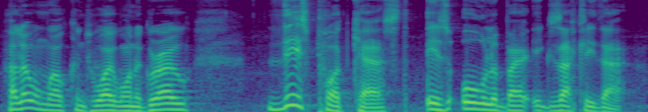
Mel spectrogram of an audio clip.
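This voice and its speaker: A man's voice: medium pitch, animated, moderate pace, darkish tone. A man hosting a podcast interview, upbeat and friendly, with playfully teasing questions. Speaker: podcast host.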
